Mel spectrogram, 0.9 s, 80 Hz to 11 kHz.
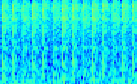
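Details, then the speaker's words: Shockwave therapy on the front of a model's shoulder for biceps tendinopathy, at 12 Hz with 2,000 shocks, low bar pressure and gel: rapid, regular sharp clicking pulses as the device fires. "as you can see with our model here it can be quite a shock when we start up a shock wave machine so it's always really useful to warn your patient how the machine is going to sound and you can even start it and apply it on yourself briefly just to get them used to it"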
